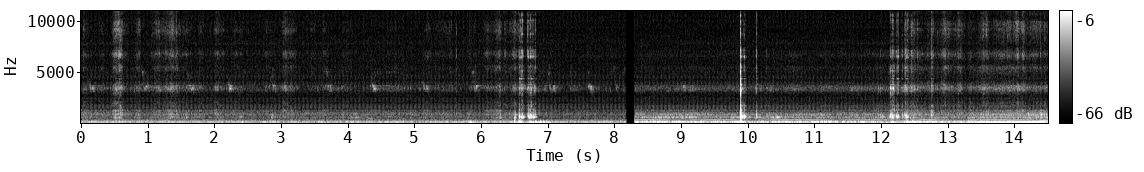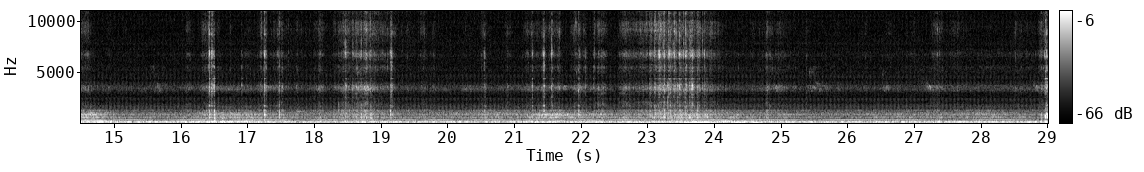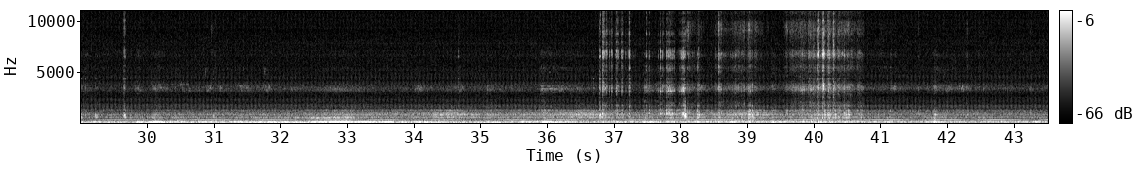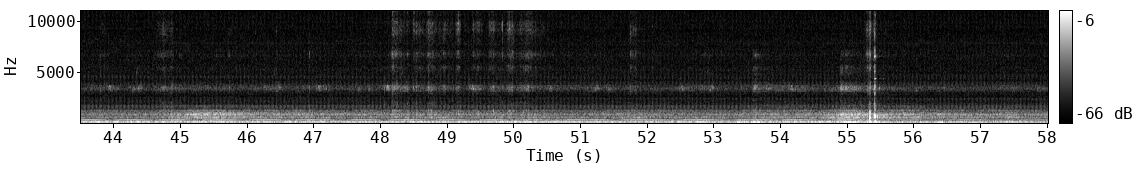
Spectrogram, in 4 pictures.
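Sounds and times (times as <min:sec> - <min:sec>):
bird scratching nest lining: 0:00.0 - 0:03.4, 0:05.6 - 0:07.1, 0:11.5 - 0:15.0, 0:16.0 - 0:25.7, 0:26.5 - 0:30.2, 0:36.0 - 0:42.3, 0:48.0 - 0:52.0, 0:54.8 - 0:55.6
low steady hum: 0:00.0 - 0:58.0.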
